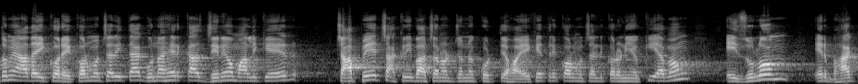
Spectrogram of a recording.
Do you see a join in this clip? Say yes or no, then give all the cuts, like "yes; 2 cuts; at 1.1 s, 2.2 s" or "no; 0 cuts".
no; 0 cuts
